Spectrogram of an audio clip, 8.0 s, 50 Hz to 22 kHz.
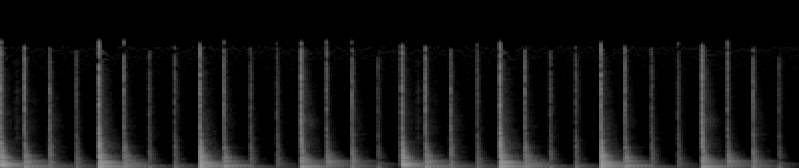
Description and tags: djembe grooves fanga3 120bpm
This is a basic Fangarhythm I played on my djembe. Recorded at my home.
africa, djembe, drum, ghana, percussion, rhythm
